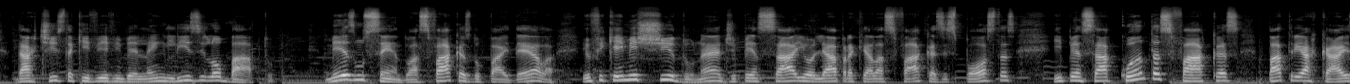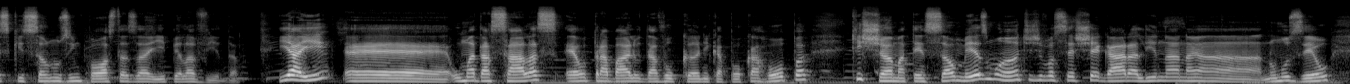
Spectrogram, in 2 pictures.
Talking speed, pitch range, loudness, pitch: 145 wpm, 135-175 Hz, -22 LUFS, 150 Hz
